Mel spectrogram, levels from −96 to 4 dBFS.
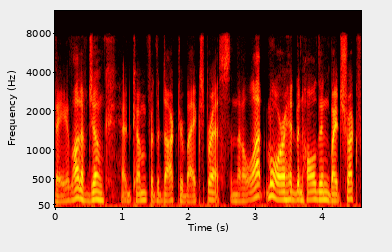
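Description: At 2.23 s, bit errors on an ADPCM link corrupt the G.722 stream at a very low error rate, upsetting the decoder's step size and predictor so the error rings on briefly. It is heard as a short pop with a rough, momentary change in level in the speech.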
